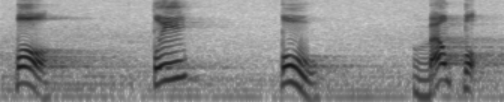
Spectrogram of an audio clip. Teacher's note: Sehingga dengan dua sifat ini, maka ketika to diucapkan, suara kita terdengar menebal · To diucapkan dengan menyentuhkan ujung lidah dengan gusi-gusi dua gigi seri bagian atas. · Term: huruf to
